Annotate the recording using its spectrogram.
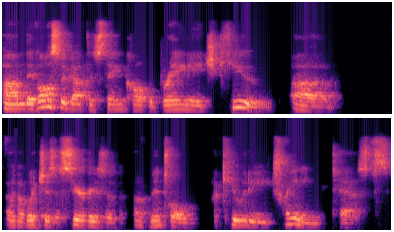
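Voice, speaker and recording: Using an unremarkable speaking voice, a man talks at a fairly slow pace with a fairly high pitch and ordinary pitch variation. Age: 60s. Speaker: patient sharing testimonial. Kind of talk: testimony. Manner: casual with frequent fillers.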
